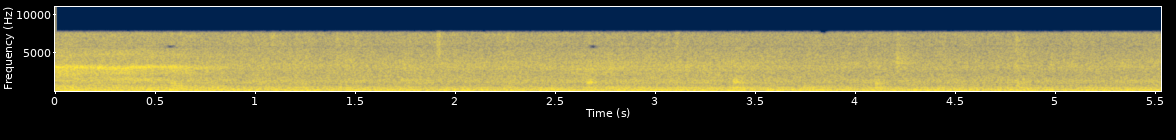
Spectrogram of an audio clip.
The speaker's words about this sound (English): I love the smell of rain.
